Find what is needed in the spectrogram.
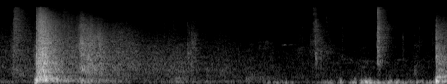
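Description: Gunshots: a sharp crack at the start, a louder shot about half a second in that echoes for about a second, and another crack near the end.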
